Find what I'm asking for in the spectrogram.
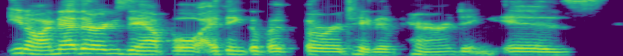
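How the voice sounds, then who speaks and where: Podcast host, middle-aged woman, lowish voice, chatty and easygoing, laughs often. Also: quick pace, a bit bright, a little hiss or hum. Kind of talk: casual conversational podcast.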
